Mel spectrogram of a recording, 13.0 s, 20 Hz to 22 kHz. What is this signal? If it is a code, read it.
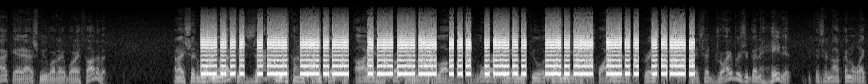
Morse code (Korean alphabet), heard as a buzzer, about 18 wpm, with speech in English. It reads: 동혁은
